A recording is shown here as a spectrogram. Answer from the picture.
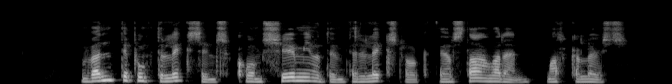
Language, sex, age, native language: Icelandic, male, 18-19, Icelandic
